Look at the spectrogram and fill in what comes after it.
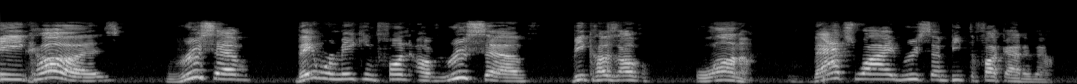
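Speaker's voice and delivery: very slow, word-by-word. Explaining a point again to the other speakers: speaking as slowly as possible. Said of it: "I'm trying to say this as slowly as I can".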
